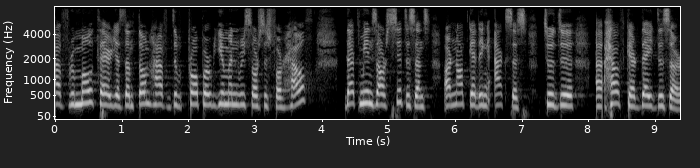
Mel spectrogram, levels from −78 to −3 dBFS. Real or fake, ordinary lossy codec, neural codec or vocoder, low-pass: real; none; none; none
